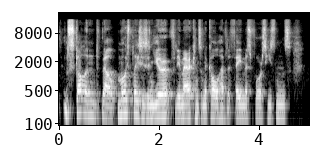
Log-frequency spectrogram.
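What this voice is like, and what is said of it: Thick Scottish accent. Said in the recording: “I'm in Edinburgh, the capital of Scotland, my homeland. So the accent's going to be particularly thick”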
